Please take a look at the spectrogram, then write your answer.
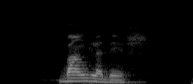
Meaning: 1. Bangladesh (a country in South Asia) 2. Bengal, Bengali region; Bengali land
- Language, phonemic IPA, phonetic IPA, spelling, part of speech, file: Bengali, /baŋlad̪eʃ/, [ˈbaŋlad̪eʃ], বাংলাদেশ, proper noun, Bn-বাংলাদেশ.oga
